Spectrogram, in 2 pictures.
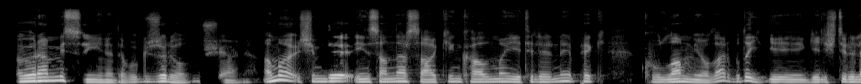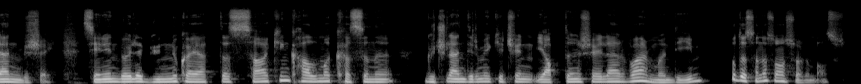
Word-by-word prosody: Öğrenmişsin 160 -2 +4
yine 100 -2 0
de. 100 -1 -4
Bu 110 +1 -5
güzel 130 +2 +1
olmuş 105 +6 -5
yani 95 +2 -8 0.2
ama 180 +2 +4
şimdi, 145 +1 +3
insanlar 125 +2 +2
sakin 110 +1 -2
kalma 125 0 0
yetilerini 120 +4 -1
pek 135 -2 -5 0.3
kullanmıyorlar. 115 +4 0
Bu 135 - -6
da, 170 - +3
y 140 - -1
iii, 110 -2 0
geliştirilen 110 +1 +1
bir - - -7
şey. 95 - -10 0.3
Senin 125 +3 +2
böyle, 130 +1 +5
günlük 120 +4 0
hayatta 120 +1 0
sakin 135 +8 -1
kalma 145 -2 -1
kasını, 115 0 -2 0.3
güçlendirmek 125 +1 -1
için 125 -1 -3
yaptığın 115 +2 -1
şeyler 125 +1 -1
var 155 +6 +2
mı 100 -7 -1
diyeyim, 115 +12 -3 0.3
bu 225 - -1
da 170 - +5
sana 155 +2 -2
son 155 -4 -1
sorum 95 -8 -9
olsun. - - -17
125 Hz, 145 wpm, -22 LUFS, 115-135 Hz, 0.3 s, böyle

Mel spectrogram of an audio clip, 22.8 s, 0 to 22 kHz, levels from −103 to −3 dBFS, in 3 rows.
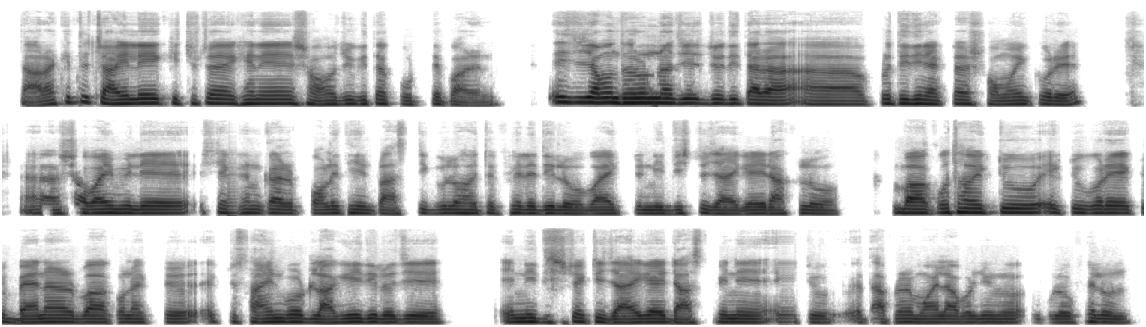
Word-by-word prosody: তারা 105 +7 -3
কিন্তু 195 +2 -2
চাইলে 150 0 +4 0.2
কিছুটা 155 +1 -2
এখানে 150 +2 +2 0.3
সহযোগিতা 135 +2 -1
করতে 120 -1 -6
পারেন। 95 -3 -7 0.5
এই 200 - +6
যে 190 - 0
যেমন 185 0 +6
ধরুন 175 0 +7
না - - +6
যে 160 - +4 0.2
যদি 150 -1 +2
তারা 140 -2 +4 0.2
আ - - -3 0.4
প্রতিদিন 150 -1 +2
একটা 140 +2 -4
সময় 125 +2 -2
করে 125 -3 +1 0.7
আ - - -5 0.3
সবাই 135 0 +2
মিলে 135 0 +2 0.4
সেখানকার 135 -2 -1 0.2
পলিথিন 130 +2 -1
প্লাস্টিক 115 +3 -7
গুলো 130 0 +1
হয়তো 125 0 -2
ফেলে 130 -1 +1
দিলো 120 -2 +2
বা 115 - -2
একটু 115 +3 -18
নির্দিষ্ট 120 0 -3 0.2
জায়গায় 115 +2 0
রাখলো 120 +1 -2 0.6
বা 140 - +6
কোথাও 150 +1 +4
একটু, 150 +3 0 0.3
একটু 145 +1 -3
করে 135 0 +3
একটু 140 - -7
ব্যানার 130 +2 +3
বা 125 - +3
কোনো 130 -1 -1
একটা, 125 +3 -7 0.3
একটা 135 - -10
সাইনবোর্ড 135 0 +3
লাগিয়ে 125 +4 +3
দিলো 125 -1 +3
যে 125 - +3 0.6
এই - - +2
নির্দিষ্ট 120 -5 0
একটি 140 +1 -1
জায়গায় 125 +3 +3
ডাস্টবিন 125 +4 -1
এ - - +2 0.3
একটু 130 0 -8 0.4
আপনার 130 +2 -2
ময়লা 120 0 -1
আবর্জনা 125 +1 -1 0.2
গুলো 120 0 -3
ফেলুন। 130 -4 0
130 Hz, 165 wpm, -20 LUFS, 120-140 Hz, 0.7 s, ধরুন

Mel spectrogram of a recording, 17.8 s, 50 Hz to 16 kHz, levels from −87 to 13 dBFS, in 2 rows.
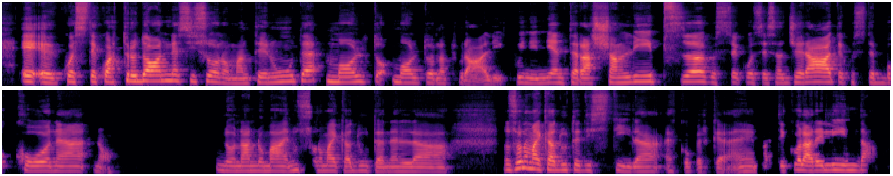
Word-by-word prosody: E 205 - +8
e 165 -1 +3
queste 195 +1 +1
4 200 +2 +3
donne 220 +1 +6
si 220 -2 -3
sono 190 -6 -2
mantenute 185 +8 -3
molto, 190 0 -3
molto 170 -2 -4
naturali, 235 - -5
quindi 160 -3 -7
niente 170 0 -1
russian 160 +2 +4
lips, 200 0 +2
queste 175 -1 -9
cose 170 -1 -8
esagerate, 180 +3 +4
queste 170 -1 -10
boccone, 165 -1 -4
no. - - -15 1.0
Non 165 -2 -8
hanno 165 0 -2
mai 160 0 -1
non 180 +4 -9
sono 170 -2 -10
mai 170 0 -2
cadute 155 -1 -7
nel 145 0 -8
non 145 +6 -8
sono 250 +2 +3
mai 225 -4 +6
cadute 185 -1 +1
di 175 0 -12
stile, 150 -4 -6
ecco 150 -1 -14
perché, 140 -1 -13
in 155 +1 -9
particolare 170 +3 +1
Linda 180 -1 -5
170 Hz, 135 wpm, -21 LUFS, 160-190 Hz, 1.0 s, E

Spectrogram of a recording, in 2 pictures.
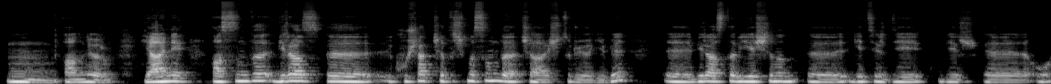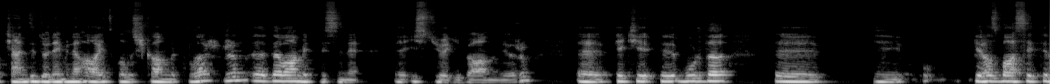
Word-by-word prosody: Hımm, 115 -7 +4
anlıyorum. 110 -2 -1 0.3
Yani, 130 +3 +6 0.2
aslında 150 +5 +3
biraz, 155 +2 +3
eee, 125 +3 +3
kuşak 135 +6 -2
çatışmasını 150 +4 0
da 120 -5 +3
çağrıştırıyor 105 -2 -5
gibi. 145 - -4 0.4
Eee, 120 -4 +2
biraz 135 -1 +2
tabii 135 -2 +3
yaşının, 130 +1 +3
eee, 110 0 -2
getirdiği 120 -1 -3
bir, 120 +1 -8
eee, 105 -2 -7
o 115 0 -7
kendi 120 +1 +2
dönemine 120 0 +4
ait 120 -1 0
alışkanlıkların, 125 +10 -2
eee, 150 -2 0
devam 145 -2 +3
etmesini, 115 -3 -6 0.3
eee, 110 -3 -8
istiyor 120 -3 -7
gibi 105 +1 -13
anlıyorum. 100 - -8 0.4
Eee, 115 -2 0
peki, 135 0 0
eee, 135 0 0
burada, 145 +2 +2 0.4
eee, 120 -3 +2 0.5
i 115 -1 -6 0.2
o - - -19 0.4
biraz 135 0 +2
bahsettin 135 0 0
125 Hz, 115 wpm, -19 LUFS, 115-140 Hz, 0.5 s, Yani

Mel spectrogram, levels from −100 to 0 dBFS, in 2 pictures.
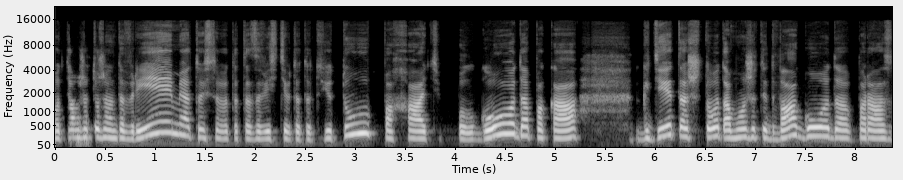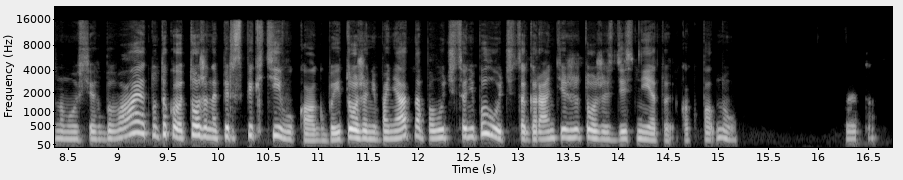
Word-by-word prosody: вот 175 -1 -2
там 190 0 -2
же 200 +1 -2
тоже 200 0 0
надо 185 -1 0
время, 255 - +2
то 200 - -6
есть 195 -1 -6
вот 170 -2 -6
это: 170 0 -4
завести 170 +1 -3
этот 160 -1 -6
вот 155 0 -7
"Ютуб", 255 - +1
пахать 175 -1 -1 0.2
полгода, 215 - +3
пока 185 0 +2 0.6
где-то 210 - +1
что-то, 205 -1 +2
а - - +4
может, 200 +1 -1
и - - +2
2 185 +9 +2
года, 210 -4 +3
по-разному 175 -2 -1
у 165 - -4
всех 165 0 -7
бывает, 230 - 0
но 240 - -5
такое 240 -8 +2
тоже 245 +2 +3
на 190 - -1
перспективу 215 -1 -2
как 135 -2 -4
бы, 145 +3 -1
и 160 - +1
тоже 180 -3 +4
непонятно, 175 +8 -1
получится, 190 +3 -1
не 210 - -3
получится, 215 - 0
гарантии 165 +4 -1
же 195 0 -1
тоже 175 -4 0
здесь 170 +3 -5
нету 145 -6 -4
как 135 +1 -15
по 150 - -8
ну. 175 -6 -8 1.1
Поэто 170 +4 -12
185 Hz, 180 wpm, -23 LUFS, 170-210 Hz, 1.1 s, а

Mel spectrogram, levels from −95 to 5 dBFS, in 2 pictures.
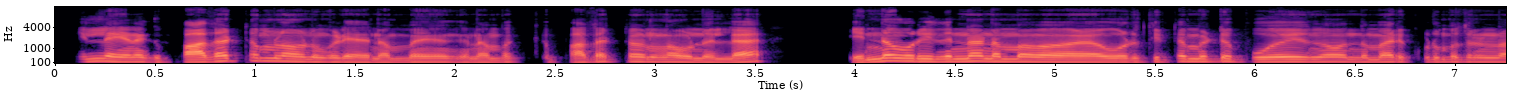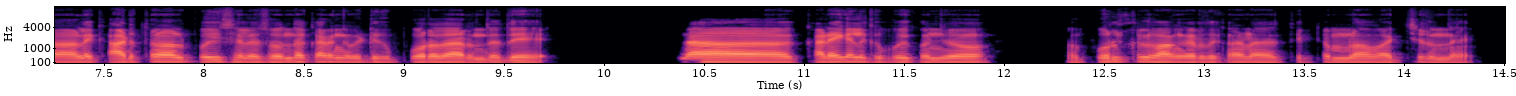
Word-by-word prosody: இல்ல 165 +1 0
எனக்கு 135 -4 -1
பதட்டம்லாம் 175 +4 +3
ஒண்ணும் 140 -3 -2
கெடையாது. 115 -4 0
நம்ம 110 +3 -2 0.3
நமக்கு 120 +2 -8
பதட்டம்லாம் 140 +2 -1
ஒண்ணும் 115 -2 -2
இல்ல. 110 - +3 0.6
என்ன 150 +8 +2
ஒரு 175 -2 +2
இதுனா, 160 +2 +2
நம்ம 155 -1 +1 0.5
ஒரு 125 -1 -1
திட்டமிட்டு 160 +4 -2
போயிருந்தோம். 145 0 +2
இந்த 130 0 -4
மாரி 140 - +1
குடும்பத்தில 135 0 -5
நாளைக்கு 120 -1 +1
அடுத்த 125 +5 0
நாள் 135 -1 +2
போய் 140 -1 -1
சில 125 -1 0
சொந்தக்காரங்க 130 +1 0
வீட்டுக்கு 115 -1 -7
போறதா 125 0 +3
இருந்தது. 105 0 -1 0.8
நான் 125 -1 +5
கடைகளுக்கு 130 +2 +2
போய் 130 -1 -3
கொஞ்சம் 120 -1 0 0.5
அ - - -7
பொருட்கள் 135 +1 -1
வாங்குறதுக்கான 120 -2 -1
திட்டம்லா 120 0 -3
வச்சுருந்தேன். 105 -2 -6
125 Hz, 155 wpm, -23 LUFS, 120-140 Hz, 0.8 s, நான்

